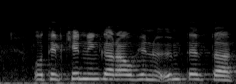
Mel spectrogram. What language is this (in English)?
Icelandic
